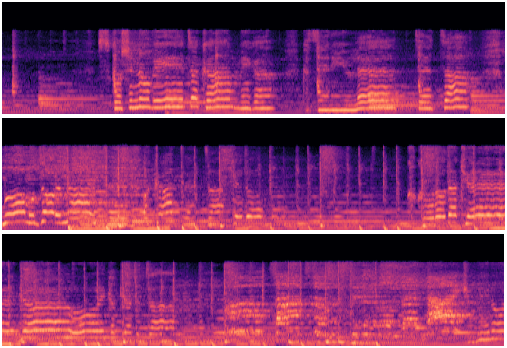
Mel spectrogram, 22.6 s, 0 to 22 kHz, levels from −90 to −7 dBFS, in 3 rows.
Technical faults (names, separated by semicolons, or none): noise suppressor applied to music or sounds; sound cut by the noise suppressor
